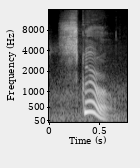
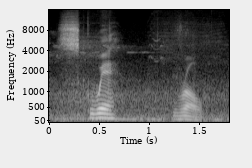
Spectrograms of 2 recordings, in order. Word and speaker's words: squirrel: Squirrel. Squirrel. There's a few difficult sounds in that word, actually. Yeah. Squir. It helps if you pronounce the k like a g.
